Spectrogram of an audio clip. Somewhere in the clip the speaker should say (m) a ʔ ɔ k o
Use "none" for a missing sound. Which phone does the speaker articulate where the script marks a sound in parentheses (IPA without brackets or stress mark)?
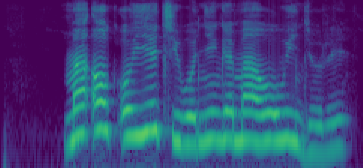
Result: m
